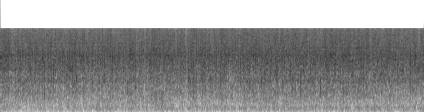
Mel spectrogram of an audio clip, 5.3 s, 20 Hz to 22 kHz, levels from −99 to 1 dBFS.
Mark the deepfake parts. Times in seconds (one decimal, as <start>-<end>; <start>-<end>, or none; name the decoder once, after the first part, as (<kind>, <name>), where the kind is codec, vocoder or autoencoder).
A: 0.0-1.0 (vocoder, BigVGAN v2); 1.5-4.7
